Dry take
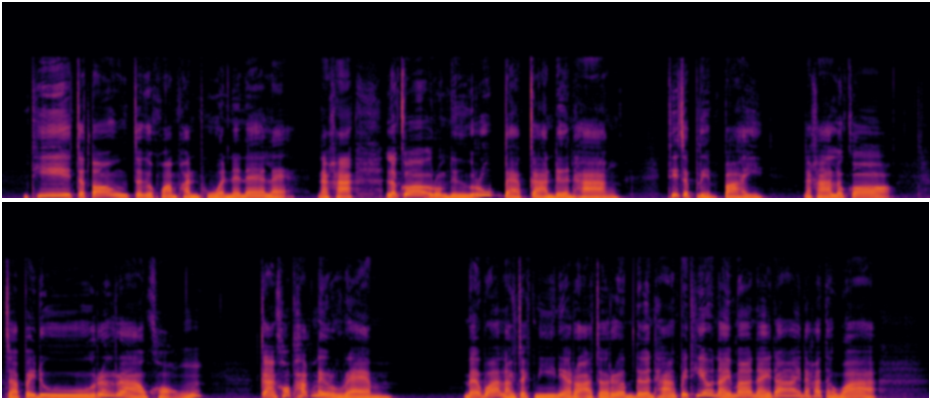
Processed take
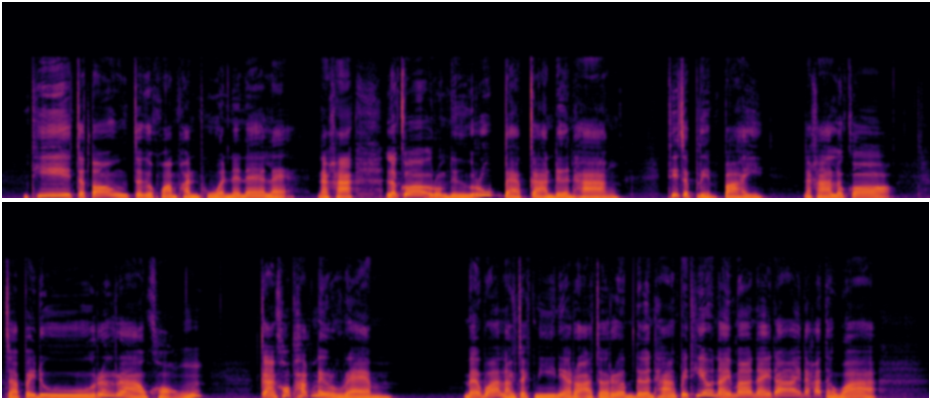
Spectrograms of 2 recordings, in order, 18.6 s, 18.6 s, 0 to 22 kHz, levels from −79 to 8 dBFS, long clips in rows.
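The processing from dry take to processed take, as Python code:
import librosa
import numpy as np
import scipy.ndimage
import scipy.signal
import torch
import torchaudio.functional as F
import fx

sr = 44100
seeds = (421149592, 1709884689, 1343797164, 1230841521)

p1 = fx.highpass(x, sr, hz=fx.line((16.27, 210.0), (17.47, 650.0)), slope=12, at=(16.27, 17.47), fade=0.02)
p2 = fx.rider(p1, sr, range_db=4, speed_s=0.5)
p3 = p1 + (p2 * 10.0 ** (-2.0 / 20.0))
y = p3 * 10.0 ** (-4.0 / 20.0)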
